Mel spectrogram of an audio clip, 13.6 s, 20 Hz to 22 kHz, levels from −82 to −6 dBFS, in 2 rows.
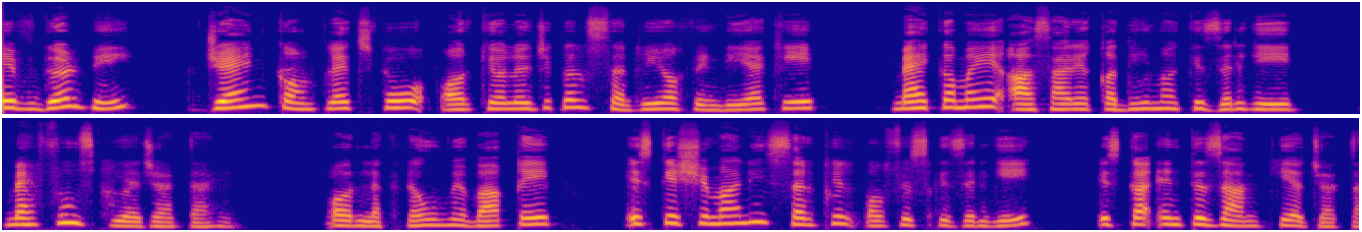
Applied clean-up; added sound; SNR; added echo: neural mask model DeepFilterNet 3.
